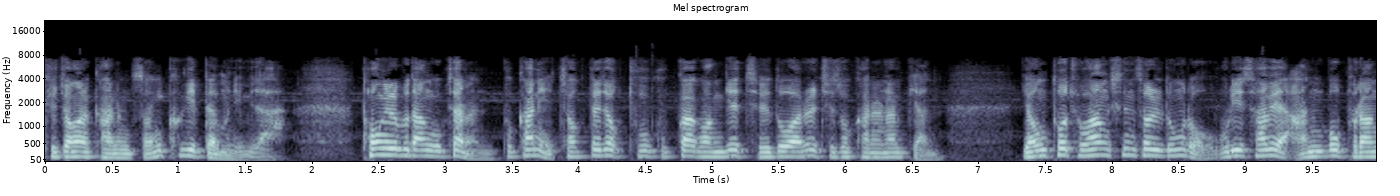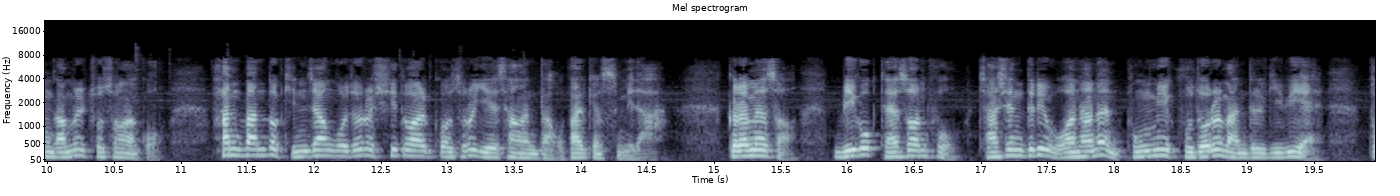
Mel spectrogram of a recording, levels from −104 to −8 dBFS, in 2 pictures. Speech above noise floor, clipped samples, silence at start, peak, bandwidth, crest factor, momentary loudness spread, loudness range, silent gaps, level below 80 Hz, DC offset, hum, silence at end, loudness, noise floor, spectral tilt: 20 dB; under 0.1%; 0 s; -10 dBFS; 7.8 kHz; 20 dB; 11 LU; 2 LU; none; -62 dBFS; under 0.1%; none; 0 s; -30 LUFS; -50 dBFS; -4.5 dB/octave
